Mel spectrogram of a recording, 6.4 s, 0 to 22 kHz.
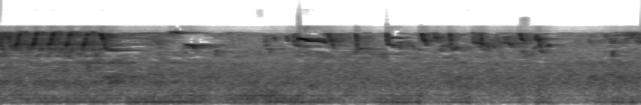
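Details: A male common kingfisher at a nest-bank camera, 19 April 2012 at 09:05, keeps calling after the female flies onto the perch and enters the nest tunnel: thin, high, sharp chirps in quick irregular bursts over a low rumble.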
